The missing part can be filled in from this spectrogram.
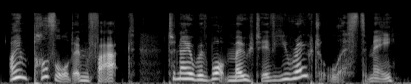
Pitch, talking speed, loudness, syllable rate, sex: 215 Hz, 235 wpm, -20 LUFS, 5.9 syllables/s, female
